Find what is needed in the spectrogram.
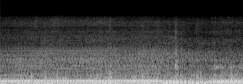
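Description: Indian Challenger's liquid-cooled V-twin running at a steady cruise, heard from the rider's seat, with wind and road rush on the microphone. Near the end the engine note drops and changes.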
